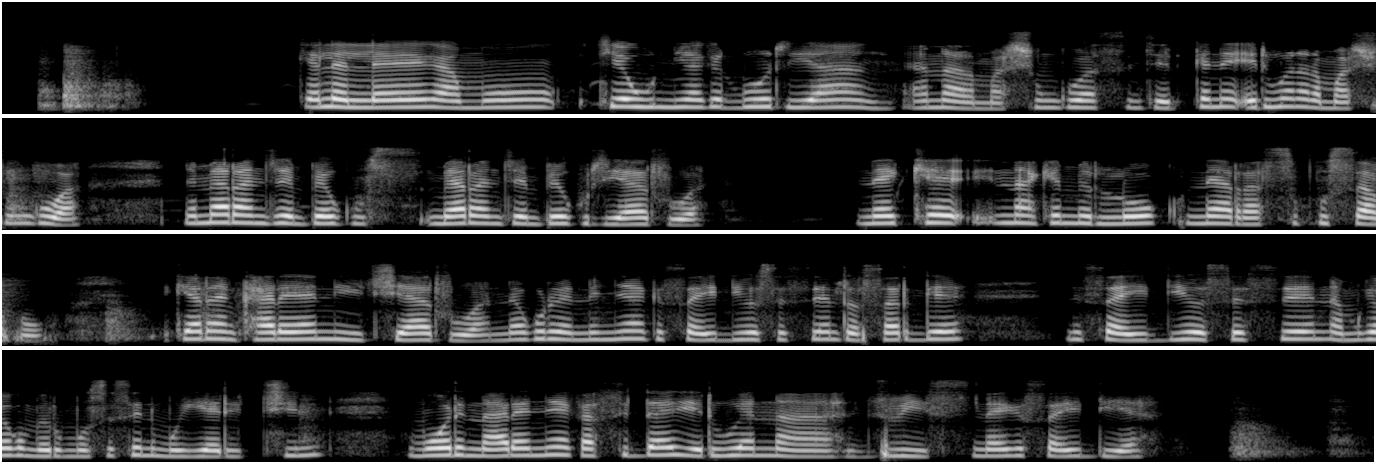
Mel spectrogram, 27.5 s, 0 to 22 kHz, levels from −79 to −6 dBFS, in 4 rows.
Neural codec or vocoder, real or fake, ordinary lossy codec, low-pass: none; real; none; 7.2 kHz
